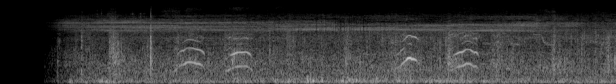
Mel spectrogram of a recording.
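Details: Orphan baby macaque named Cola cries for a bike ride, giving several brief arched whimpering calls in two bursts, each rising and falling, over a constant outdoor hiss.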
